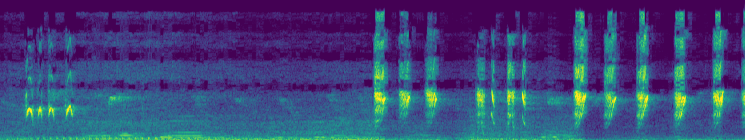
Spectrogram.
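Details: Canary in vigorous 'gacor ngobra' song, a master recording for training magpie robins: after a quieter start, a fast run of evenly spaced, very high piercing notes, roughly three per second, over a steady low background hum.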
